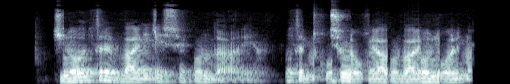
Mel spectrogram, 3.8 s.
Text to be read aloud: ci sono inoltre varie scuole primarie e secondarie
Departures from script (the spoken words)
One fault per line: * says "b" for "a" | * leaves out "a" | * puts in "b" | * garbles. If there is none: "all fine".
* leaves out "sono"
* leaves out "scuole primarie"
* garbles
